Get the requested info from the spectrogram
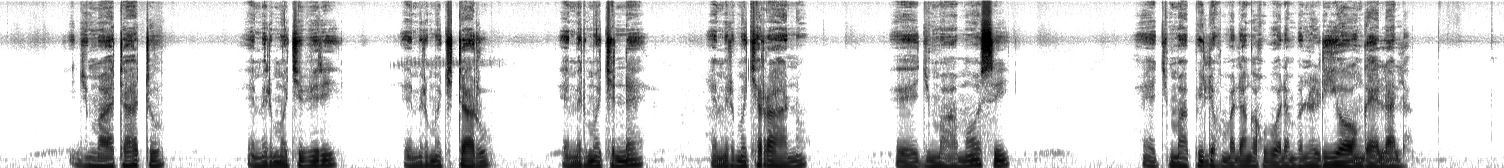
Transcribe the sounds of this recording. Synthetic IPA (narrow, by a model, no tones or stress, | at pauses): ɟumatatu | emiɾimo̞t͡ʃiβiɾi | emiɾimo̞t͡ʃi̥taɾu | emiɾimo̞t͡ʃine̞ | emiɾimo̞t͡ʃiɾaːnu | eɟumamosi | eɟumapilixumalaŋɡaxuβo̞ːlambanilijo̞ŋɡelala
